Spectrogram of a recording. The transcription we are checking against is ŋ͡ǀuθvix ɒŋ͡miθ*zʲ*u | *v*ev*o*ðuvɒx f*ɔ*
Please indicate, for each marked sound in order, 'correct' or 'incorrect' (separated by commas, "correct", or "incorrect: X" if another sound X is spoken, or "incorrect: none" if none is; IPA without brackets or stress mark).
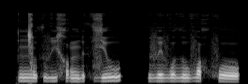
correct, correct, correct, incorrect: o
